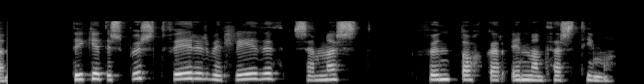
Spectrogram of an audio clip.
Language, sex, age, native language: Icelandic, female, 40-49, Icelandic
